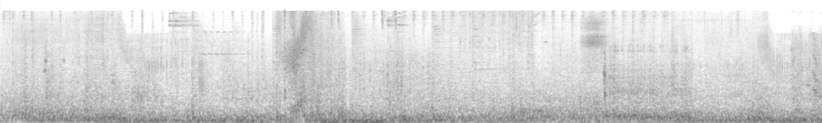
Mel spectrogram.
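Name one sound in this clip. Flames crackle and burn.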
